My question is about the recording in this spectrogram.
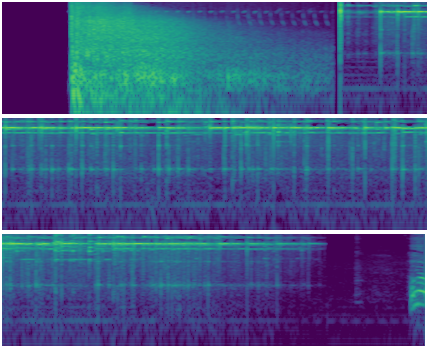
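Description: Intro sound effects: a sudden loud crash that dies away over about two and a half seconds, then a sharp click and about eight seconds of bell-like ringing with many small clicks, fading out near the end.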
